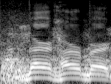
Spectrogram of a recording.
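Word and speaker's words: Bertrand Hébert: co-authored with my dear friend and former correspondent, Bertrand Herbert. Did I pronounce that right? Who? Bert Herbert. Bert Herbert, yeah.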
